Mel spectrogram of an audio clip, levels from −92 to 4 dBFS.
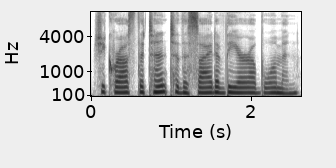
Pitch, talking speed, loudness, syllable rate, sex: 195 Hz, 250 wpm, -15 LUFS, 5.5 syllables/s, female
